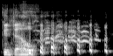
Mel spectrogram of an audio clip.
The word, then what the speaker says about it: Godot: out now all right godot it's pronounced godot oh the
